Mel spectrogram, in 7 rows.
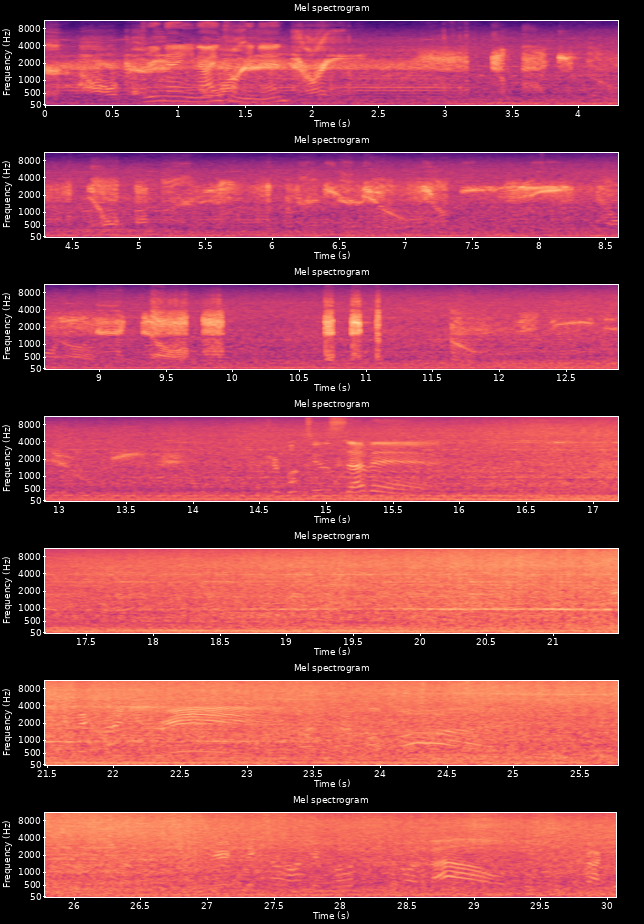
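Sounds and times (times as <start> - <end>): diesel locomotives droning: 0.0 - 30.0.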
